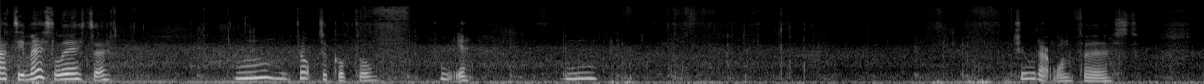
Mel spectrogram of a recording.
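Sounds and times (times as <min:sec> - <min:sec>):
foal chewing crunches: 0:00.0 - 0:12.0
steady low rumble: 0:00.0 - 0:12.0.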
